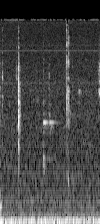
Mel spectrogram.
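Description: Two light clicks about a second apart over a low steady rumble, with a short thin tone between them.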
